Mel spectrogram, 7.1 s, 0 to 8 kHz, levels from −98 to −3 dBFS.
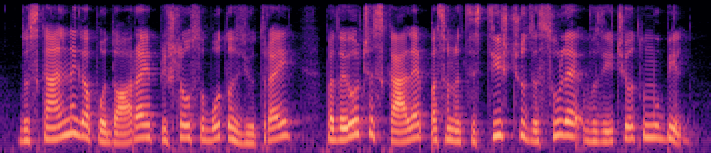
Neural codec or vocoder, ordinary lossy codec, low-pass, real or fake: none; none; 7.2 kHz; real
